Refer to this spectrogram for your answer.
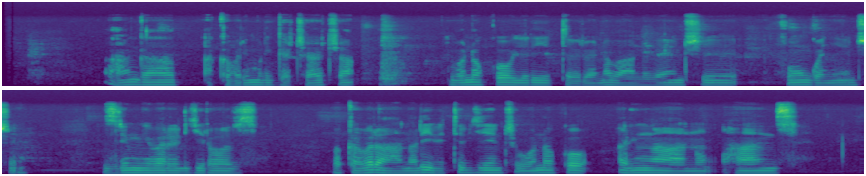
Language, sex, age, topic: Kinyarwanda, male, 25-35, government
